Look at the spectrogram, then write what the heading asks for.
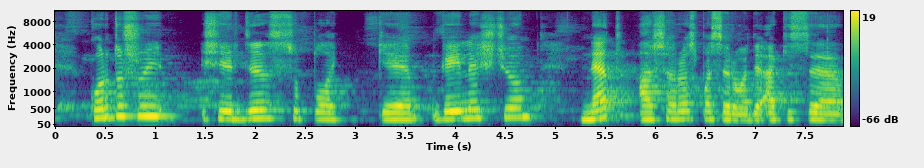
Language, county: Lithuanian, Kaunas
